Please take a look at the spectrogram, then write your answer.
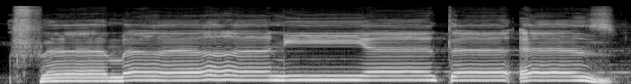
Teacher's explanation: Huruf waw boleh kita baca dengan panjang 2, 4 maupun 6 harokat. Huruf jim harus kita pantulkan karena ini adalah bacaan qalqalah, harus dipantulkan.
